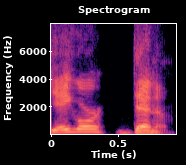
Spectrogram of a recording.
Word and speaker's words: Egor Demin: fluently, has said that the way that you pronounce Egor's name is Egor Denim, like a denim jeans.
